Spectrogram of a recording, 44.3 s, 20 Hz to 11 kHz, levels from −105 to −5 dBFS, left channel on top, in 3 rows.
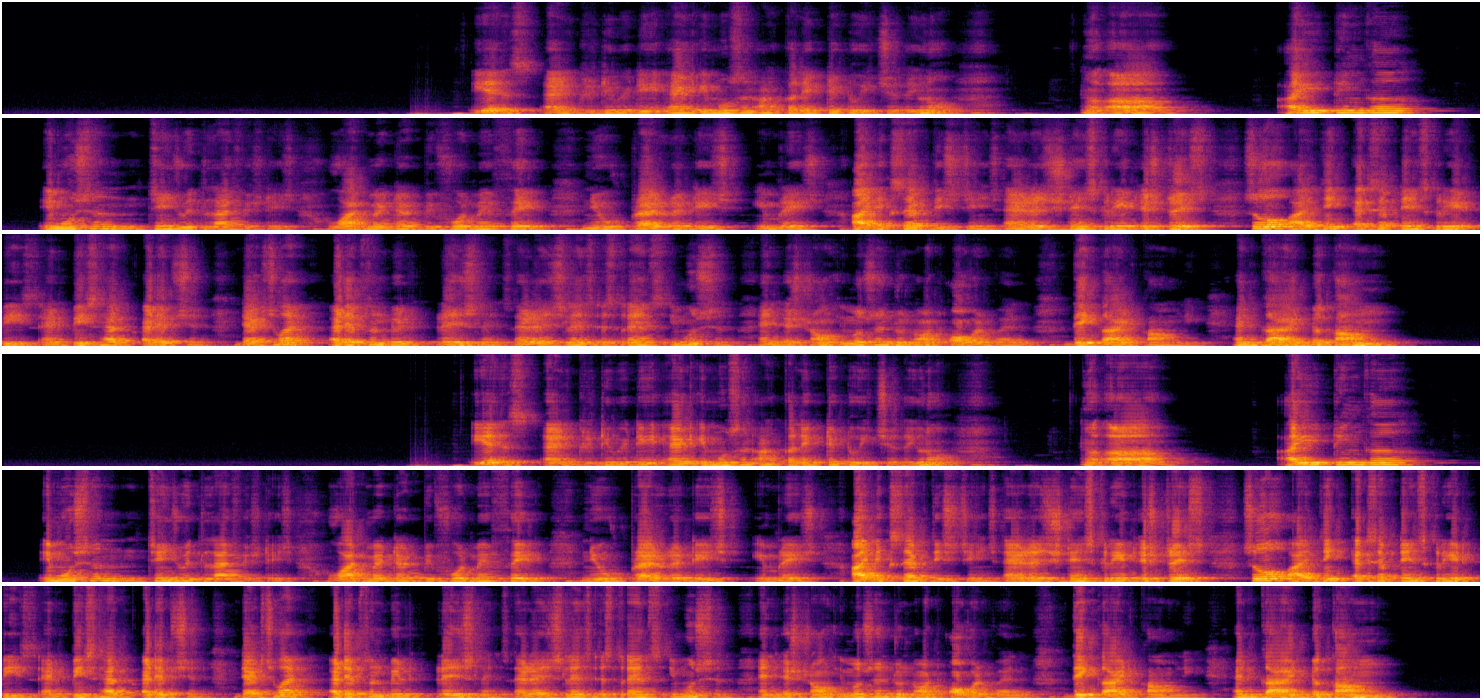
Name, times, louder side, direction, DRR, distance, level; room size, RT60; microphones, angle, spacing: voice 1, 4.7-9.8 10.8-11.6 12.8-14.0 15.2-22.0 22.3-22.9 23.3-32.5 32.8-41.5 41.9-43.4, equal, 85° right, 0 dB, 5.8 m, -25 dB
19.5 x 19.5 x 2.9 m, 0.68 s
head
